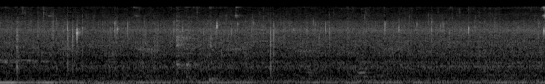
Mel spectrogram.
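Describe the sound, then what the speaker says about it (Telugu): Chopped onions frying in hot oil for a cauliflower and tomato curry make a steady, fairly soft sizzle that carries on evenly, broken by small crackles and pops, with no talking. "ఇప్పుడు ఇదిగో ఉల్లిపాయలు వేసాను."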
